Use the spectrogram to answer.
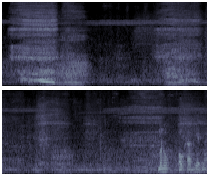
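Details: Apparently several people snoring in a small room, described as a snoring war: loud, rough, rattling snores in irregular, overlapping bursts.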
